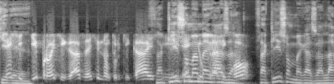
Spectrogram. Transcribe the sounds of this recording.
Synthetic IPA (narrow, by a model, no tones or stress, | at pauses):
ciɛiipɾoeçiɣazɐeçilnot̪uɾcikaɛçθɐlisomemeɣaz̬ɐoθɐklisomemeɣazɐla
